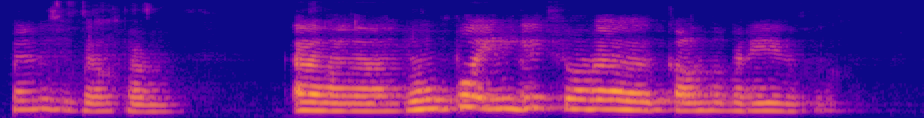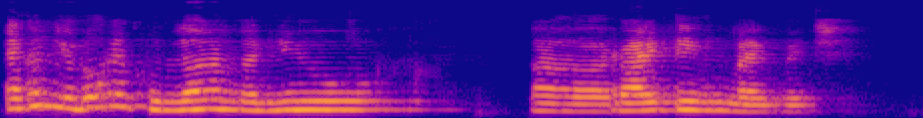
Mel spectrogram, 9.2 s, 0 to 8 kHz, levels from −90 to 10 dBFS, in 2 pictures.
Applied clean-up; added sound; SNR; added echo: neural mask model DeepFilterNet 3.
